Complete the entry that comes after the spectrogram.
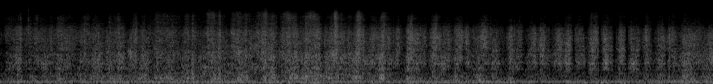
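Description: A black leather men's lace-up UGG boot, hollow and held in a gloved hand, is scrubbed on the toe with a wooden-handled bristle brush through soap foam. Steady, bright, hissing brush strokes repeat about four times a second over a low hollow rumble. The scrubbing stays even throughout.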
